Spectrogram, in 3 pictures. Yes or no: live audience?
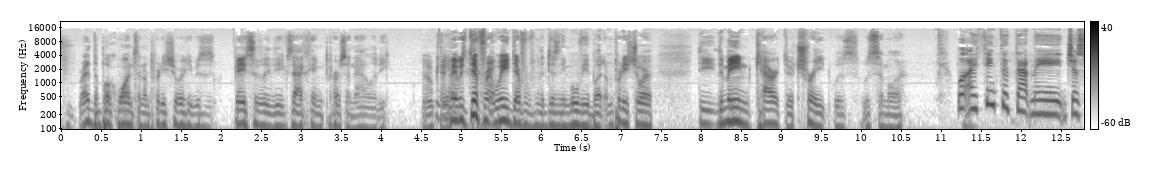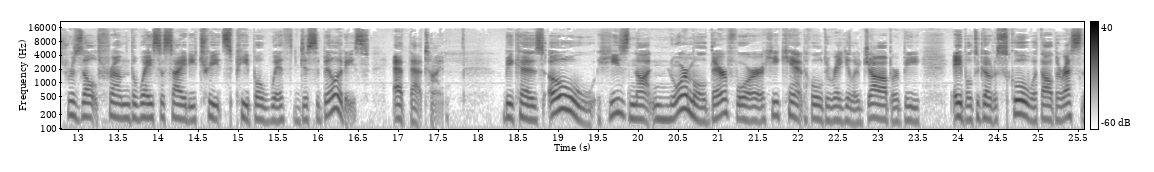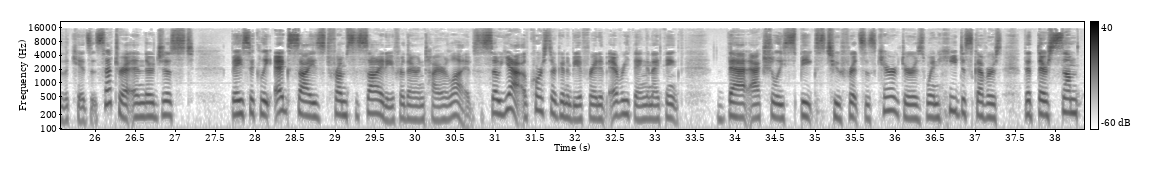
no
